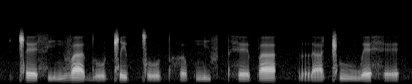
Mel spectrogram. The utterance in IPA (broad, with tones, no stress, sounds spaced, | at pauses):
ǁ ɛ˧˩ s i˩˧ n v a˧˩ d̪ o˩˧ ǁ e˥˧ p ǀ o˩˧ t̪ʰ ʌ˩˧ p n i˧ f t̪ʰ ɛ˧˩ p a˥ | r a˩˧ ǁ u˧˩ w ɛ˥ h ɛ˩˧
